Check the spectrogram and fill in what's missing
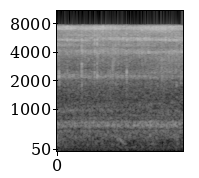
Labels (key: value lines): label: anthrophony, boat engine
recorder: HydroMoth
